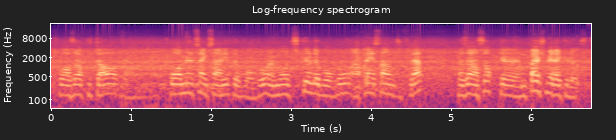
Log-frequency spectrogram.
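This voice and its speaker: A man's fairly high voice at a very fast pace, fairly even in intonation, with audible room echo and noticeable background noise. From Quebec, Gaspésie. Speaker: town mayor. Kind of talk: storytelling interview. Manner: hesitant, many fillers.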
